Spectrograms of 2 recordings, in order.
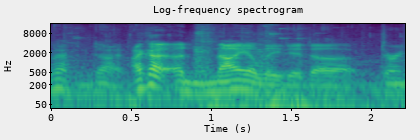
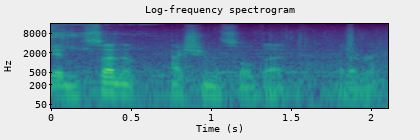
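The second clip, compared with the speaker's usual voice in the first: ordinary talk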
